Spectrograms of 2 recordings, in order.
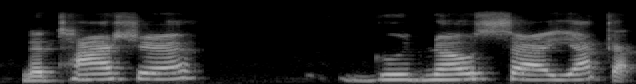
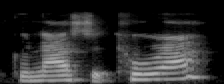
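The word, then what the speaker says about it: Gunasekara: Now, Suman Gidwani from University of Michigan, Natasha Gudnosayaka. No, wait a minute. I've been practicing this for a week, so let me say it right. Gunasekura.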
